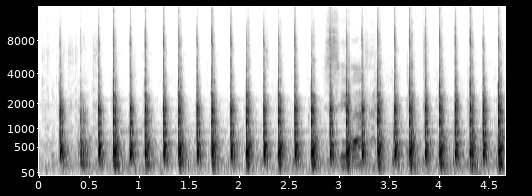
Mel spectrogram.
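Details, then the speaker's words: 1991 Toyota MR2 steering rack with a gap at its mount: sharp, evenly spaced clunks about three a second as the wheel is rocked by hand, the rack shifting in its loose mount; steering rack mount play, rack to be removed and replaced. "that noise I don't know how bad that is to drive on that but that's the situation we're looking at"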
